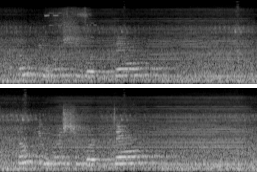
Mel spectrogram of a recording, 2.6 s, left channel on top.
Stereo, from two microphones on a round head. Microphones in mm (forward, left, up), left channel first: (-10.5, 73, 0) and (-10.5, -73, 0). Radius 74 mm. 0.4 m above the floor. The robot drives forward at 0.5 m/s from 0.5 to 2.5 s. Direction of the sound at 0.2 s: 40° right (ahead or behind).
